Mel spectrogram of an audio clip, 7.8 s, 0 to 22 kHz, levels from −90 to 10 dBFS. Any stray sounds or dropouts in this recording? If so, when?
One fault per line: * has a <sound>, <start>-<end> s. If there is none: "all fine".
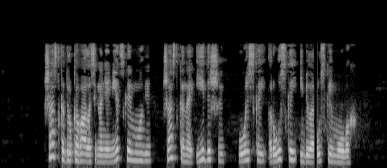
* has a dropout, 6.3-6.3 s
